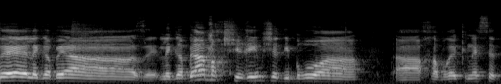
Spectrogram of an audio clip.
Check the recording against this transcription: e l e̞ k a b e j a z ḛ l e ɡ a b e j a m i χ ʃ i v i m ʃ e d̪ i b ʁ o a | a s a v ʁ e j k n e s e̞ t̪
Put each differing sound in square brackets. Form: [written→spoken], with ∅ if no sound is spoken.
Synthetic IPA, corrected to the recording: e l e̞ [k→ɡ] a b e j a z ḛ l e ɡ a b e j a m [i→a] χ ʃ i [v→ʁ] i m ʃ e d̪ i b ʁ [o→u] a | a [s→χ] a v ʁ e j k n e s e̞ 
